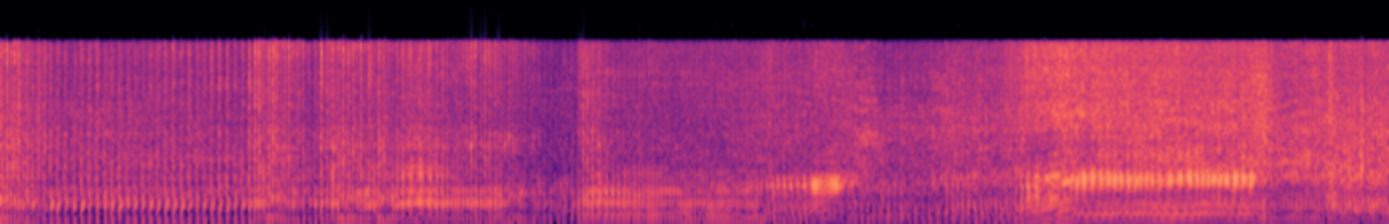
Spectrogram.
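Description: Single-cylinder enduro motorcycle engine revving in bursts, its pitch rising and falling as the bike climbs a steep dirt hill. Near the end it makes its loudest pull, a high-revving run that wavers in pitch for about two seconds and then drops.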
